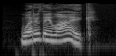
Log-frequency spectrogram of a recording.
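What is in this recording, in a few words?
"what are they like", English, female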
